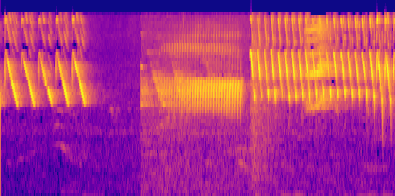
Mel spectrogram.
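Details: Canary song in long cuit cuit masteran style for training young canaries. A quick run of high chirps, a brief pause, a harsh buzzy block of sound, then a fast, even, rattling trill.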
